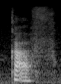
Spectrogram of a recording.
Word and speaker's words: כ: sa ating whiteboard okay and it sounds like ka pero ang letter po na ito ay may dalawang paraan kung Paano bigkasin kapag ang CF ay may tuldok sa gitna na tinatawag na ito po the gesh Okay ito ay nagpapahiwatig na ang titik ay dapat na binibigkas sa kanyang matigas na tunog ka Okay po kapag walang tuldok ang pagbikas ay ha na katulad ng pagbigkas sa letter het ito ay medyo nakakalito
